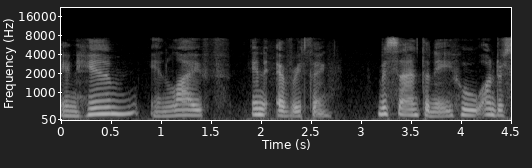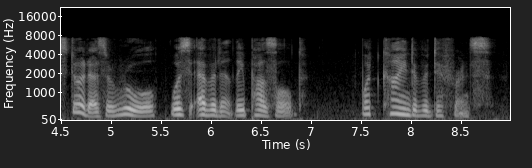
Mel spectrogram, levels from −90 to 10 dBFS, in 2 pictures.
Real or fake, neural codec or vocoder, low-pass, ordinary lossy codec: fake; vocoder, 44.1 kHz, 128 mel bands every 512 samples, BigVGAN v2; 7.2 kHz; Opus, 64 kbps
